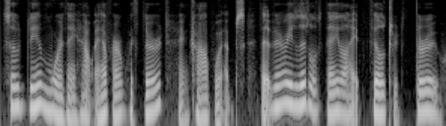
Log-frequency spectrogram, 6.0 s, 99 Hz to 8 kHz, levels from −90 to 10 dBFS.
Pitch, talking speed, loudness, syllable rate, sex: 160 Hz, 150 wpm, -19 LUFS, 4.6 syllables/s, female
